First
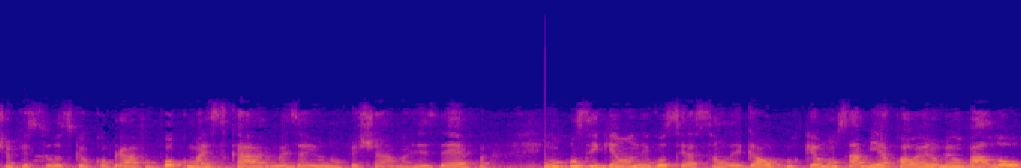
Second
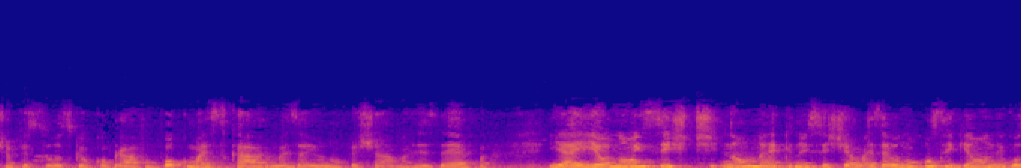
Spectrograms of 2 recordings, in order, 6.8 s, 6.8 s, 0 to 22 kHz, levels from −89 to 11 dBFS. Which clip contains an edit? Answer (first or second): first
